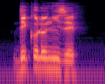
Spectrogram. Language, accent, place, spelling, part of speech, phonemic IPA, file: French, France, Lyon, décoloniser, verb, /de.kɔ.lɔ.ni.ze/, LL-Q150 (fra)-décoloniser.wav
- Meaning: to decolonize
